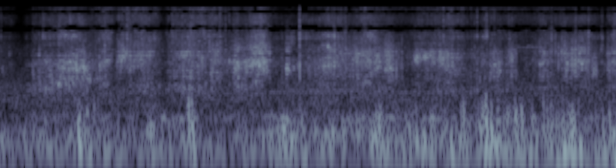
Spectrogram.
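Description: Steel hand trowel scraping over a wet concrete overlay in repeated short strokes, about one stroke every half second or so, with low wind rumble on the microphone.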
